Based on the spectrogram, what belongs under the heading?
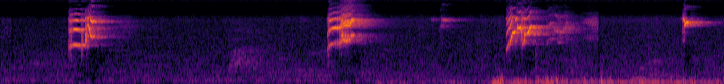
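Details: Lovebird squawks from a recording meant to rouse a silent lovebird: three harsh, separate screechy calls about two seconds apart and a brief thin squeak, with a low rumble near the end.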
